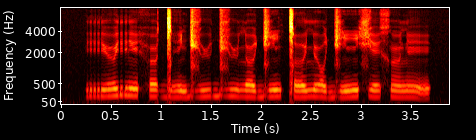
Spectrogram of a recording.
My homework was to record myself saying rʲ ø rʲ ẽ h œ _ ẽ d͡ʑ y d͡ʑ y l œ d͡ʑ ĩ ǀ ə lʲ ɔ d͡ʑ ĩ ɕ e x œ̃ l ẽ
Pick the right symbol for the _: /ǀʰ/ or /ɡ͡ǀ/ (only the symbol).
ɡ͡ǀ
